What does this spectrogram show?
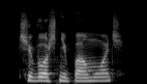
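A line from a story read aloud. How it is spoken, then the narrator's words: Snorting. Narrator (Russian): снова хмыкнул Крест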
